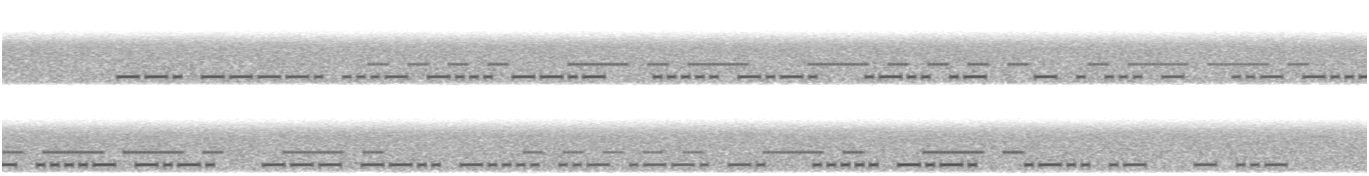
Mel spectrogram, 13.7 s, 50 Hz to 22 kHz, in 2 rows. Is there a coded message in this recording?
Yes: Morse code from 0.5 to 13.3 s, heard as two keyed tones, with radio static. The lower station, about 34 wpm, 500 Hz: G9VBQ 5C LA TEST UX4C OZ6UPN 5C LA TU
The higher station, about 12 wpm, 1090 Hz: HK6PPN 5NN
